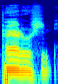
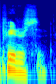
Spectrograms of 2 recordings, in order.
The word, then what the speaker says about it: Pederson: such an interesting yes did i say his name wrong he said patterson oh excuse me doug peterson okay my bad um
